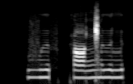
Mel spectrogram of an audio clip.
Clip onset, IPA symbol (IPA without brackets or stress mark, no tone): v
